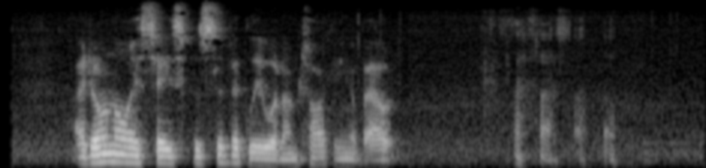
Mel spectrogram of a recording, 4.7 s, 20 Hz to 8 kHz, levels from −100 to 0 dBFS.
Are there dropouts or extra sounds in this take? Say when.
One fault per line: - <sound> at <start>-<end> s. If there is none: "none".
- laugh at 3.2-4.1 s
